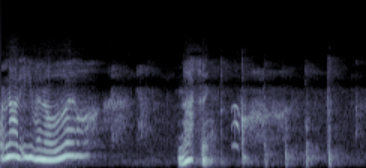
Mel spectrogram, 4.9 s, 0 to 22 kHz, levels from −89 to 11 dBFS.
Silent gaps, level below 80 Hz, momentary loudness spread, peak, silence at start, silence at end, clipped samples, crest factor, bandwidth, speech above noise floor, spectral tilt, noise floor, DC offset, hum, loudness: none; -68 dBFS; 23 LU; -4 dBFS; 0 s; 0.45 s; under 0.1%; 16 dB; 5.4 kHz; 31 dB; -9.5 dB/octave; -47 dBFS; under 0.1%; none; -19 LUFS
